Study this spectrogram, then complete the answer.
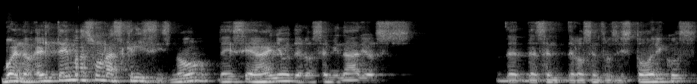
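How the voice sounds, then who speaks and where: With a Brazilian accent, a man speaks at a medium pitch and a fairly slow pace, his pitch swinging very widely. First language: Portuguese (speaking Spanish). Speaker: architecture professor. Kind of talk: lecture.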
